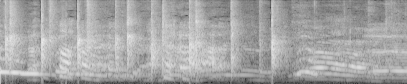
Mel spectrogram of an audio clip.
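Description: A small audience clapping, with several voices calling out and talking over it. The clapping thins out about halfway through while the voices go on.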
